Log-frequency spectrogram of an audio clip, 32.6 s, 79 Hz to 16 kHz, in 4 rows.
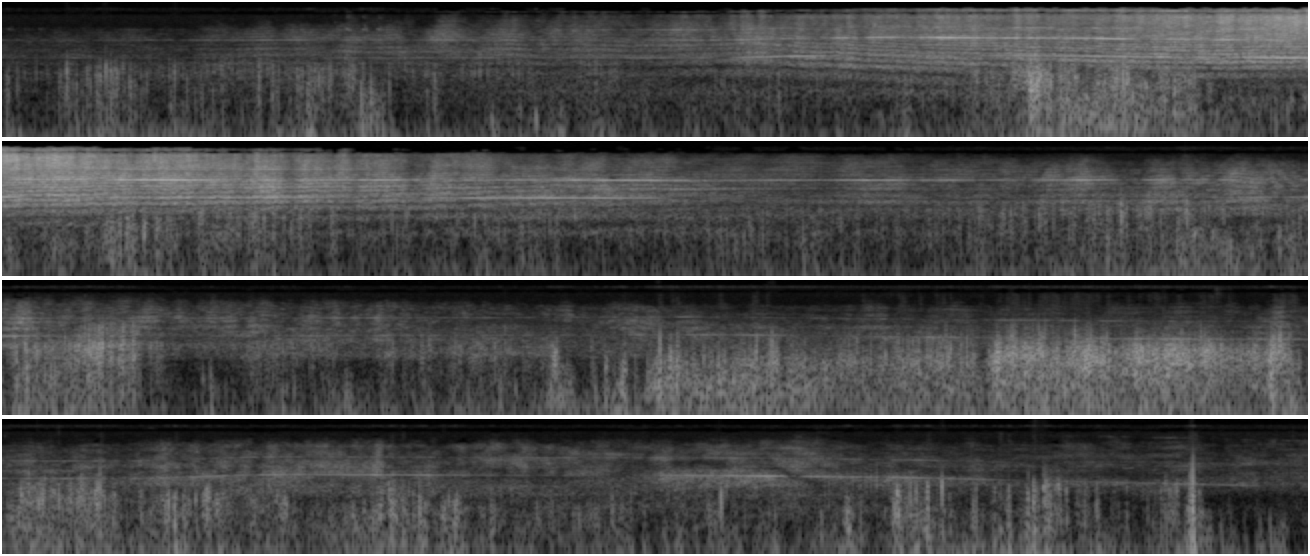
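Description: Kingtech K-102G4 model jet turbine in an RC Cougar jet flying by, a steady high whine over a rushing jet blast that swells and fades as the model passes, loudest about six seconds in and again around twenty to twenty-five seconds.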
